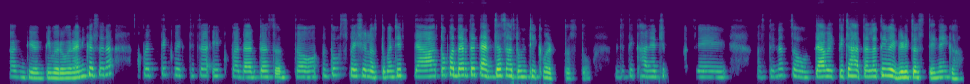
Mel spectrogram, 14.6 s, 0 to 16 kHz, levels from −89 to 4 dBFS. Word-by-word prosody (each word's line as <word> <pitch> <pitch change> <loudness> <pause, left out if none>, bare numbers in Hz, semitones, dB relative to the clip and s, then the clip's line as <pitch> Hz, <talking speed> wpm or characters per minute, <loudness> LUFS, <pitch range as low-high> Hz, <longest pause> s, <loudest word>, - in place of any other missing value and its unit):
अगदी, 215 -3 -5
अगदी 190 +1 -2
बरोबर. 190 0 +3
आणि 225 +5 +2
कसं 290 -1 0
ना 320 - 0 0.5
प्रत्येक 280 +1 -10
व्यक्तीचा 270 0 -8
एक 260 +1 -11
पदार्थ 225 -2 -2
असतो, 225 0 -3 0.3
तो 290 0 -5
स्पेशल 260 -3 -1
असतो. 220 0 -3
म्हणजे 230 +4 0 0.2
त्या 240 +1 +1
तो 290 - -1
पदार्थ 280 -1 +4
त्यांच्याच 270 0 +6
हातून 235 -3 +1
ठीक 235 -2 -3
वाटत 190 -2 -2
असतो. 180 -1 -13
म्हणजे 225 +3 -24
ती 260 - -9
खाण्याची 235 0 -6
म्हणजे 225 -3 -11 0.5
असते 225 +2 -15
ना 275 +3 -7
चव, 235 -5 -4
त्या 235 0 +6
व्यक्तीच्या 240 +2 +1
हाताला 245 -1 +2
ती 285 - +3
वेगळीच 220 -4 +6
असते 215 -3 +1
नाही 220 +2 -2
का? 180 -5 -4
235 Hz, 155 wpm, -21 LUFS, 220-265 Hz, 0.5 s, त्यांच्याच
